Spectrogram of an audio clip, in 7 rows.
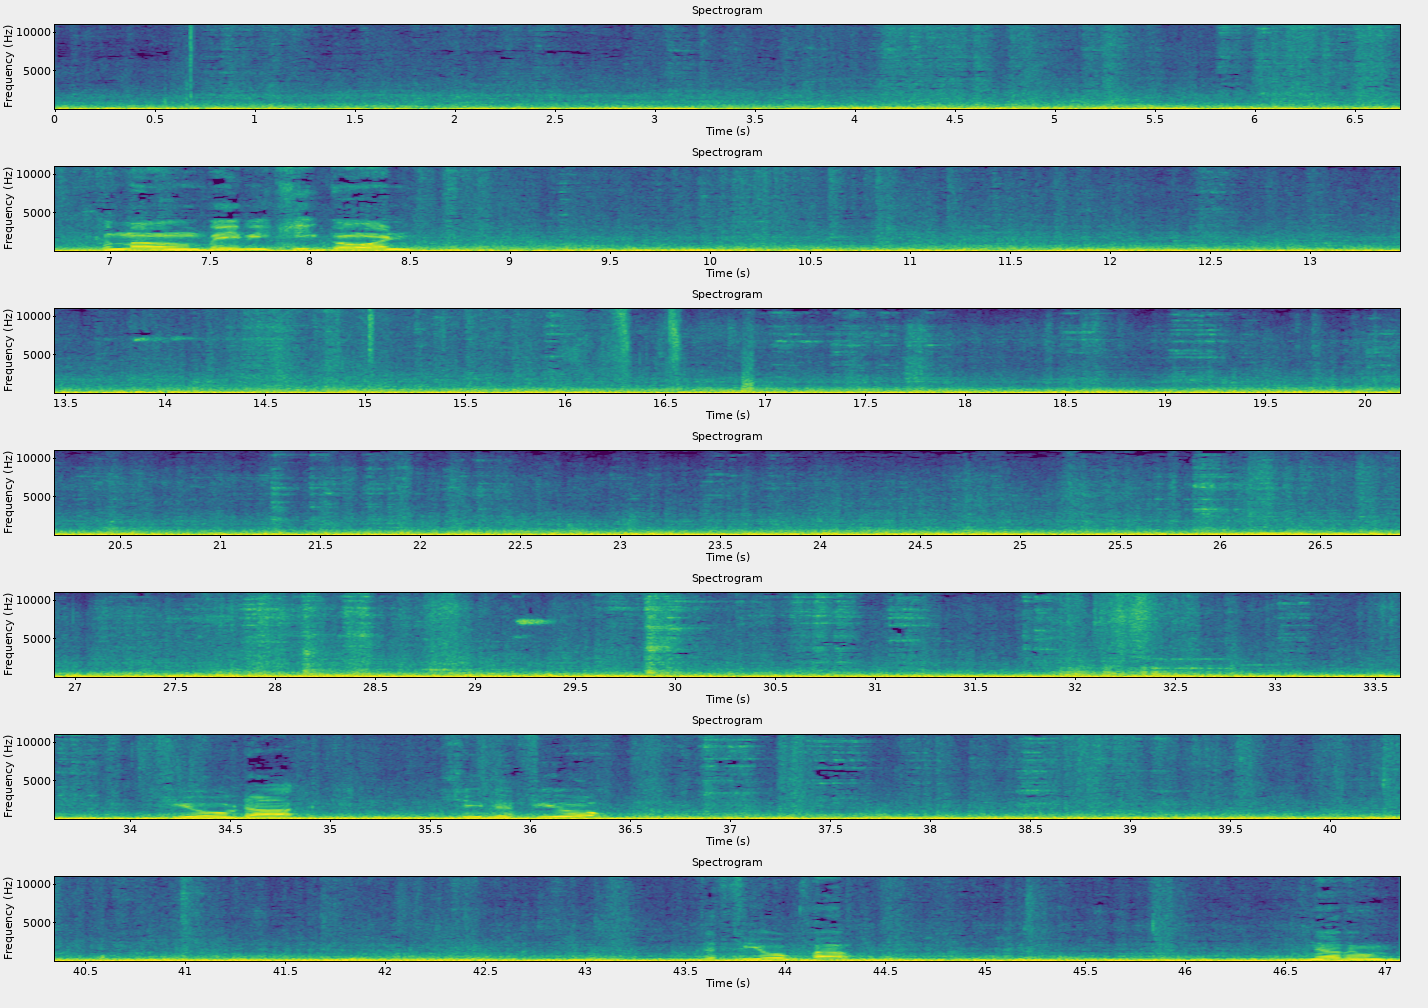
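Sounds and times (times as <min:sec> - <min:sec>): train wheels rumbling on rail: 0:00.0 - 0:47.0
clanks and clicks: 0:24.7 - 0:47.0.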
